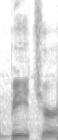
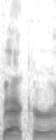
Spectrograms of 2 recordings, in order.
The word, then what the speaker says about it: Becker: I got to ask Patrick, is it Becker or Beecher? It's Becker, right? It is. Yep. So, they it looks like it would be pronounced Beecher with the CH, but it's pronounced Becker, and that's what I thought.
